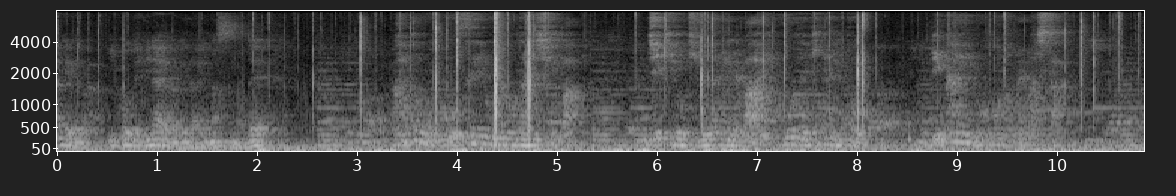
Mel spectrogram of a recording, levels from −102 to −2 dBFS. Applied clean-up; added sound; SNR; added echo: none; Fire; -3 dB; reverberation time 0.7 s.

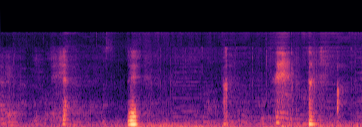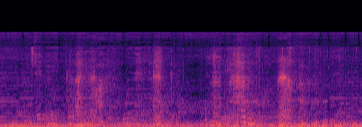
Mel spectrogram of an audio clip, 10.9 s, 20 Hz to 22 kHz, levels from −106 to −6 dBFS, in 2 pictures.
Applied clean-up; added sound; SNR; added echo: neural mask model DeepFilterNet 3.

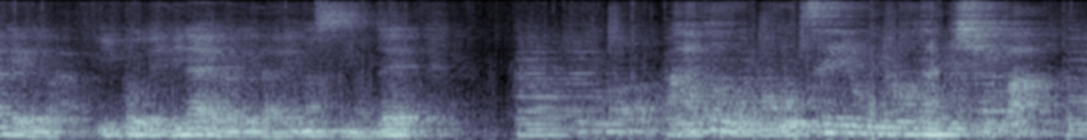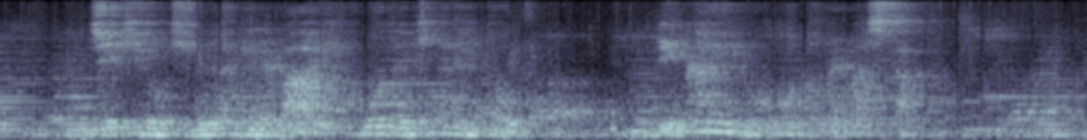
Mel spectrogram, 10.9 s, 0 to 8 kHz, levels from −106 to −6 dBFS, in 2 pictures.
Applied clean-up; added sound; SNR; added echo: neural separator model SepFormer DNS4.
